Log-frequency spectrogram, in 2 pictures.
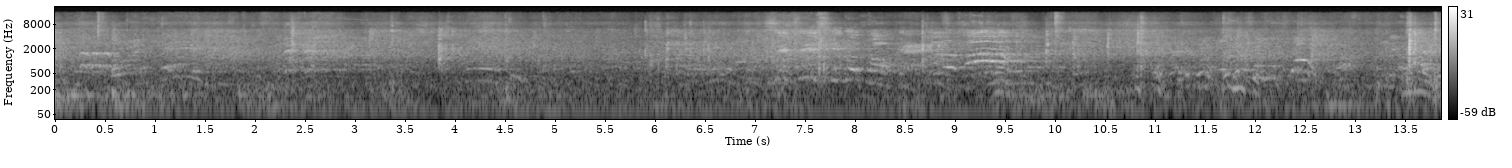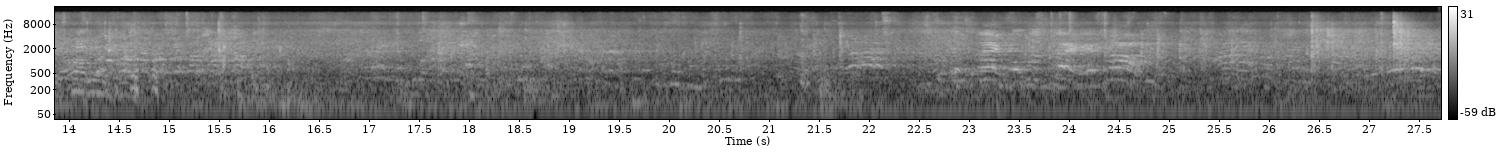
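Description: Spectators chat nearby in an echoing rink.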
